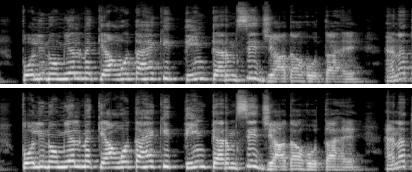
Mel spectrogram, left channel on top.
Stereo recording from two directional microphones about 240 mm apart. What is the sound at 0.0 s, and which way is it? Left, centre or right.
Speech, right.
